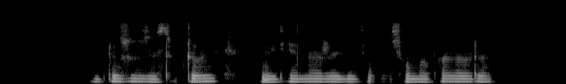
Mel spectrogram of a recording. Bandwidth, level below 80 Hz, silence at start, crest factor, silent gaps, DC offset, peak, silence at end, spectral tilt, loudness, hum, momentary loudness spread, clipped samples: 7.4 kHz; -74 dBFS; 0.9 s; 20 dB; 2.39-2.57 s; under 0.1%; -14 dBFS; 0.75 s; -7 dB/octave; -34 LUFS; none; 9 LU; under 0.1%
